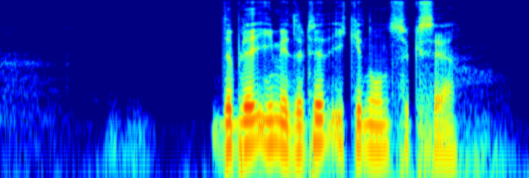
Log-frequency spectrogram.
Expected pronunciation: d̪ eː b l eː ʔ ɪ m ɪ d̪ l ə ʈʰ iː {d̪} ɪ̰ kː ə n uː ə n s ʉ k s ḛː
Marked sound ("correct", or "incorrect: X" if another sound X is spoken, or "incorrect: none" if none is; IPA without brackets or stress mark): correct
